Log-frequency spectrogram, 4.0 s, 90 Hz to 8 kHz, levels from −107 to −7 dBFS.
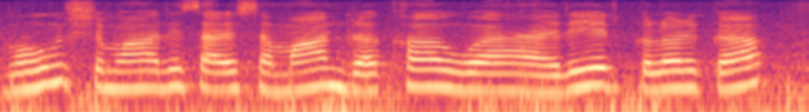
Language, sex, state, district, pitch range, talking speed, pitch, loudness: Hindi, female, Bihar, West Champaran, 220-245 Hz, 150 wpm, 230 Hz, -13 LUFS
